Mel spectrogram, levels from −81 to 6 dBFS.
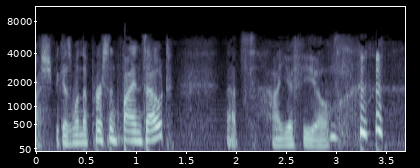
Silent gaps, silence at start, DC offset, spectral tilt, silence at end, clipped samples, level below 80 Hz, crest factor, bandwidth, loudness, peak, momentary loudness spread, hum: none; 0 s; 0.2%; -7.5 dB/octave; 0 s; under 0.1%; -44 dBFS; 18 dB; 6.4 kHz; -18 LUFS; 0 dBFS; 13 LU; none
